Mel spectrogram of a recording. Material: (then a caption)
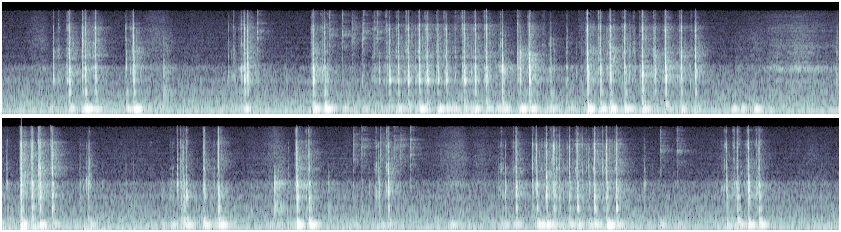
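Plastic. Fingertips tap the plastic keycaps of a black mechanical keyboard in quick, uneven bursts of sharp, bright clacks separated by brief pauses. Each keystroke is short and dry, and a steady low hum runs underneath throughout.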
